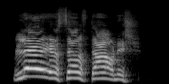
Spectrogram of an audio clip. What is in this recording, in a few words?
battle chatter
